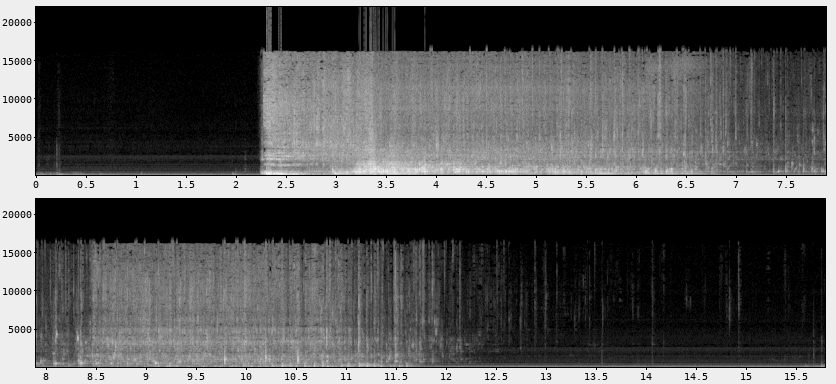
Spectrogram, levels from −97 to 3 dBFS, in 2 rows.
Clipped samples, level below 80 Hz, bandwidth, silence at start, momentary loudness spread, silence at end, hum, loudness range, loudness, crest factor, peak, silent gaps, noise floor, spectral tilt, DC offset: under 0.1%; -46 dBFS; 17 kHz; 0.25 s; 24 LU; 0 s; 60 Hz at -50 dBFS; 17 LU; -16 LUFS; 20 dB; 0 dBFS; none; -50 dBFS; -3.5 dB/octave; under 0.1%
